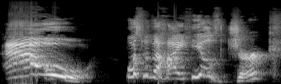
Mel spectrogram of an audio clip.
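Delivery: loud high yell of pain, then insulting; pained angry yell. Acted. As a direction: shriek at the jerk who stepped on you. Stepped on by stilettos, yelling.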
